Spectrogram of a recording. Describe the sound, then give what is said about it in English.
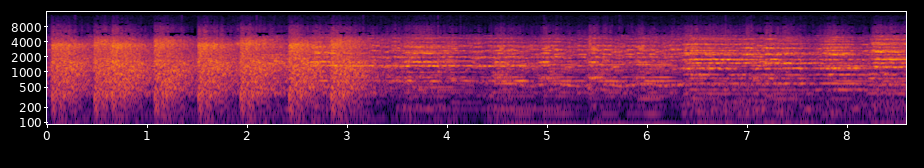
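A quick run of about six loud, sharp shots from a Peacemaker revolver fired close together, followed by a lingering, ringing rumble as the echoes die away. “Not as long as I've got six bullets in this peacemaker.”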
